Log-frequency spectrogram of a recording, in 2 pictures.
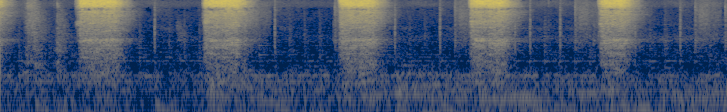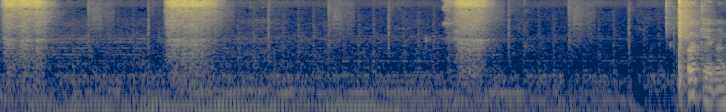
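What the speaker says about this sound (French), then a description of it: "c'est un spray qui mouille" Andrew Fitzsimons Primark hair spray is sprayed in a series of short, sharp hissing bursts, about nine in all, roughly one every second or so, close and clear with quiet handling noise in between.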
